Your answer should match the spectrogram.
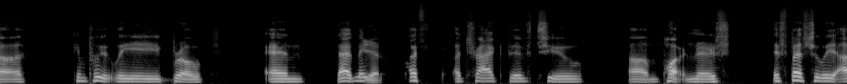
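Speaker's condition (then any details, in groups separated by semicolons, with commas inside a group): Spastic quadriplegic cerebral palsy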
